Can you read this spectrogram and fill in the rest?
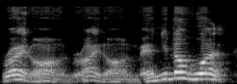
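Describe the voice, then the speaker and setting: A man's voice: high-pitched, huge pitch swings, slow pace, gravelly. A man hosting a podcast in a casual, conversational style. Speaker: podcast host. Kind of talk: casual chat.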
